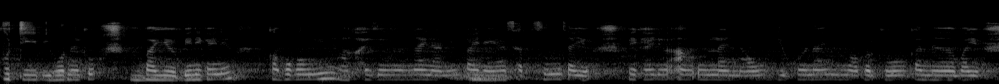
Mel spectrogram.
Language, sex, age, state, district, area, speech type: Bodo, female, 18-30, Assam, Chirang, urban, spontaneous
